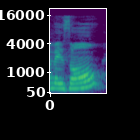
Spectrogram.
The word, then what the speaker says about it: maison: Un dimanche à la maison. A-I se lit et.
